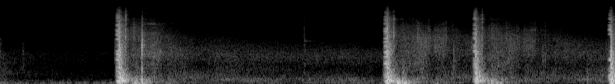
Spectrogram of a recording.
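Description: Three rifle shots: one about a second in, then two close together near four and five seconds in, each trailing off in an echo.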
